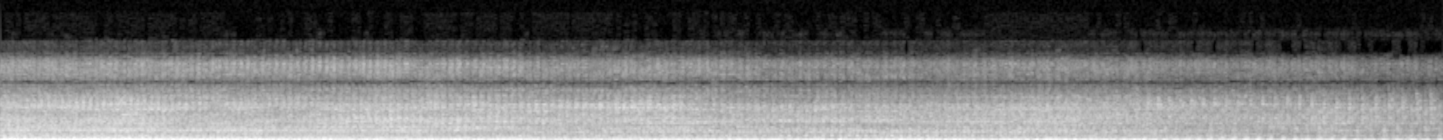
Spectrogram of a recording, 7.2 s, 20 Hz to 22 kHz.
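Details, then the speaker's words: 2007 Honda Foreman 500 ATV after replacing the electric shift motor (it shifted poorly when hot): engine pulls steadily with an even low thrum, no clunks or hesitation through the shift; sounds healthy. "it sounds better. Sounds like it shifts a lot easier."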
